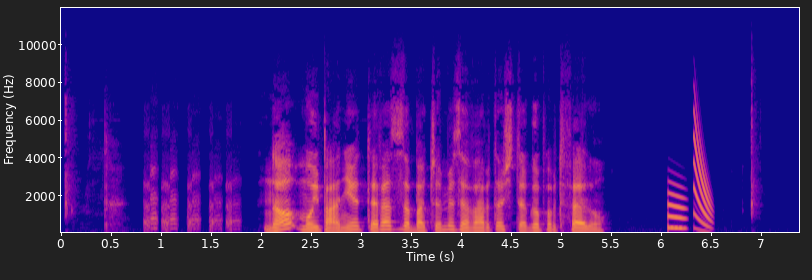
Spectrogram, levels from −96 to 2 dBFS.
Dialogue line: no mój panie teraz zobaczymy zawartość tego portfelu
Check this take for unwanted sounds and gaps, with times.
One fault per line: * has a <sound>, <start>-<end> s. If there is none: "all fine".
* has a laugh, 0.8-1.8 s
* has a chirp, 6.1-6.5 s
